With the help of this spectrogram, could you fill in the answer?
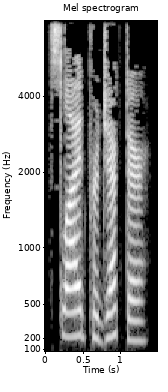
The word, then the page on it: slide projector: British English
